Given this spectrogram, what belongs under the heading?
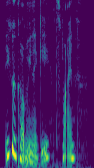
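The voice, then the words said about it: Sexy, phone-sex-style voice. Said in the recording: “You have a sexy voice. ... That's the new phone sex voice”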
